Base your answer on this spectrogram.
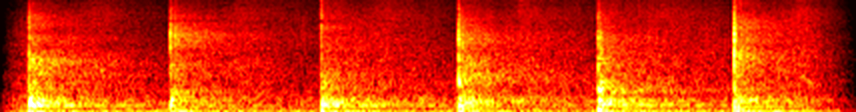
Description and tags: footsteps upstairs hard floor indoors
Footsteps walking on a hard floor upstairs indoors. This was recorded using a T-Bone large diaphragm condenser mic.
